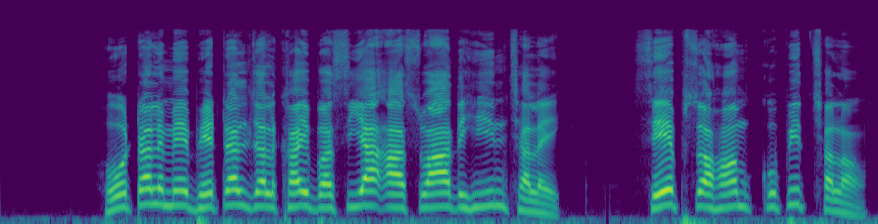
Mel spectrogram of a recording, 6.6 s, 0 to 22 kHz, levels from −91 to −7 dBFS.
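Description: Speech clip with a gap at a join of encoded pieces, twice. A short dropout of about 12 ms hits at 0.53 s, then a longer one of 32 ms from 4.54 to 4.57 s, four seconds apart. Each time the sound breaks and resumes where it left off, edges smeared. That points to separately encoded four-second chunks joined without trimming the encoder's start delay and last-frame padding, so that silence ends up in the stream.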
